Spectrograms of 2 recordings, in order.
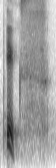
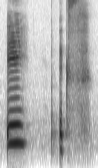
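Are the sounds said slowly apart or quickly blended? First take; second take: quickly blended; slowly apart. First: The sounds are said quickly and blended. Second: The sounds are said slowly and apart.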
